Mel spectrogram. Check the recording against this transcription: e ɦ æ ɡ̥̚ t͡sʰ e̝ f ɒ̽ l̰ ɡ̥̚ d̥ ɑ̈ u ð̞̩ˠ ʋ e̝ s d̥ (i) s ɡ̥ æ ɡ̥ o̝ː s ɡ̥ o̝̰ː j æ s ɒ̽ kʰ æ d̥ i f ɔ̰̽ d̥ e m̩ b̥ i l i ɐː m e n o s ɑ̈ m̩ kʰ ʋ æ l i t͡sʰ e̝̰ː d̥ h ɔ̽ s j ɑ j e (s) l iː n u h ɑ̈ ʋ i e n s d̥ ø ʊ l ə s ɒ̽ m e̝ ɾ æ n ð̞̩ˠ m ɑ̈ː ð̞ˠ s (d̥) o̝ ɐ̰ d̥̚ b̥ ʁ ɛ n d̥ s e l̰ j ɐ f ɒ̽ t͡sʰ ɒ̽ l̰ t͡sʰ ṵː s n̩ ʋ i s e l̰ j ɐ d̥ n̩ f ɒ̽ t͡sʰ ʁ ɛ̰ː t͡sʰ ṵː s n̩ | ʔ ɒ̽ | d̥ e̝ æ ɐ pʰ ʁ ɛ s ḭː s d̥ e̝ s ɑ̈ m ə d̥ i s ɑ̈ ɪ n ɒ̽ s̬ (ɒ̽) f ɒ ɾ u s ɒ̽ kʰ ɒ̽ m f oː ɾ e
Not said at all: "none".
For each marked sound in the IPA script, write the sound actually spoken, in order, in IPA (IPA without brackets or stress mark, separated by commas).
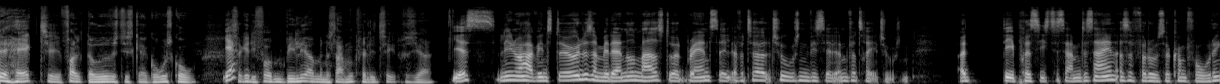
i, s, d̥, ɒ̽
